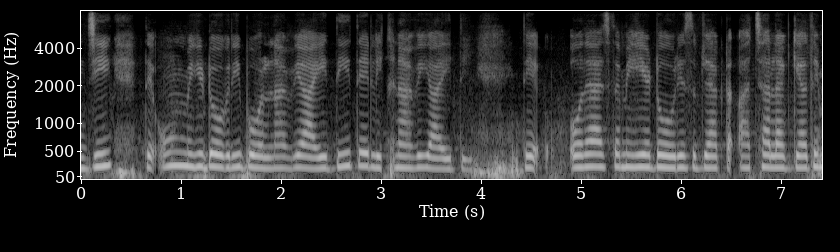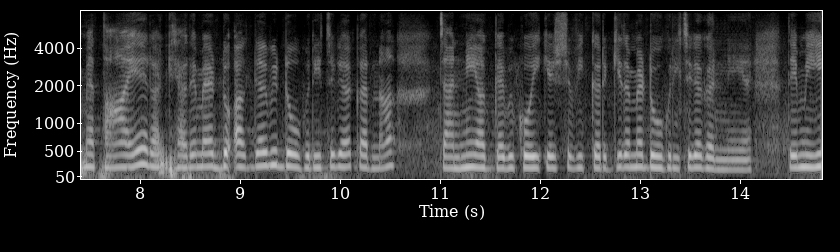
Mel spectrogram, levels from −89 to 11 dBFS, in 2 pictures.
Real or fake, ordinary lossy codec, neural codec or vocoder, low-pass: fake; none; codec, 16 kHz, 2 kbps, X-Codec, HuBERT features, trained on LibriSpeech; none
